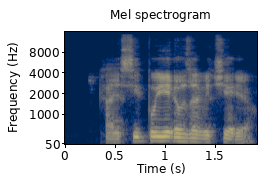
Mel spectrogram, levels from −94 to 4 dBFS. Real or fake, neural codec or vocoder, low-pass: fake; codec, 44.1 kHz, 3.4 kbps, Pupu-Codec; 14.4 kHz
